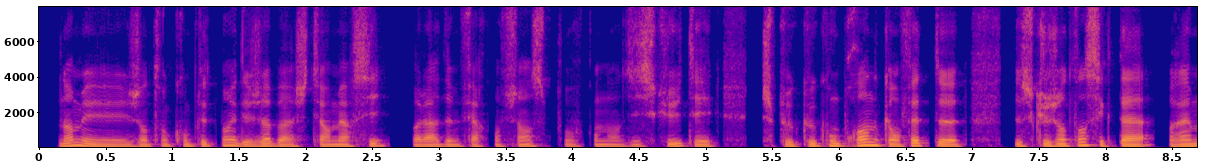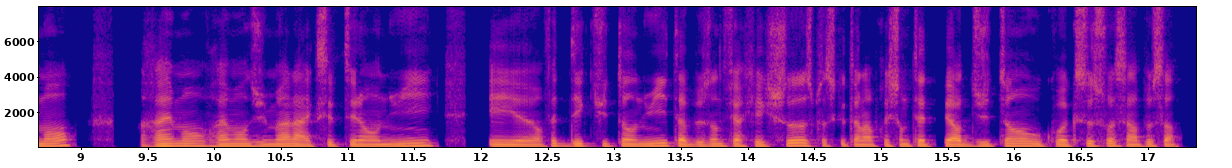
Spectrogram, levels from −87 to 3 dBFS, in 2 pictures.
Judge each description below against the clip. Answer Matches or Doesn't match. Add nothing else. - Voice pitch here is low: Matches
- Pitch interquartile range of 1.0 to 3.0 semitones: Matches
